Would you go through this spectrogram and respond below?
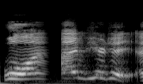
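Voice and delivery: flustered lady. Retold or imitated. Mimicking the lady's flustered reply.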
